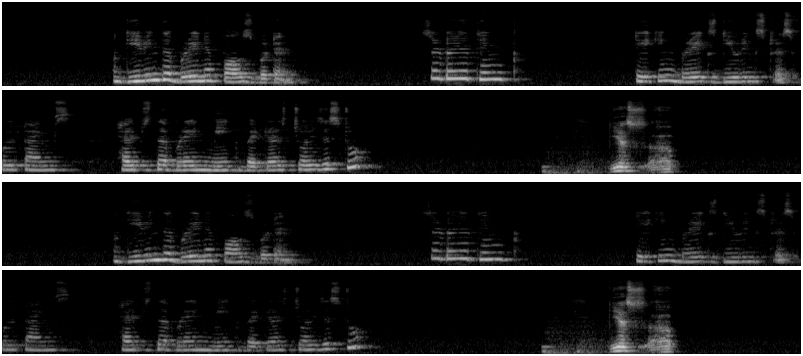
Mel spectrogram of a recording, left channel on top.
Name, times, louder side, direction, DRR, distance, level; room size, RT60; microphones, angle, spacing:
voice 1, 1.1-3.1 4.2-5.2 6.3-8.7 9.1-11.8, left 5 dB, 80° left, 0.3 m, -28 dB
voice 2, 13.4-14.7, right 3 dB, 20° right, 0.3 m, -26 dB
2.5 x 2.1 x 2.4 m
head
